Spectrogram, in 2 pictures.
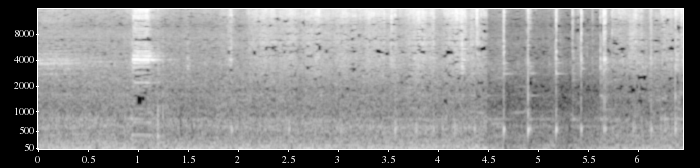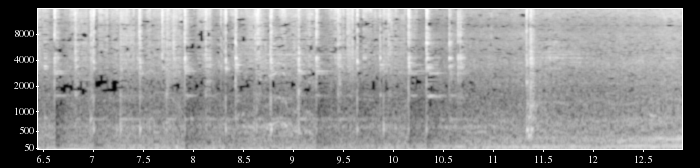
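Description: Long steel spoon clinking rapidly against the inside of a stainless-steel tin as puffed rice is tossed with spices to mix jhal muri. It is a run of quick clinks lasting several seconds, with a single sharper clank about a second in and another near the end.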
